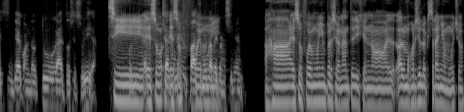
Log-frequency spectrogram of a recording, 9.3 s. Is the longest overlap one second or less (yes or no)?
no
